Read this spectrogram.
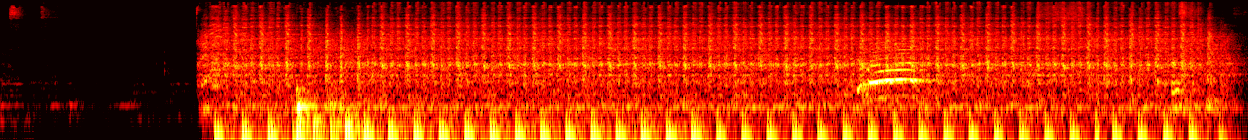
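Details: Abandoned Gilera motorbike left in a field for years, retried after wiring fiddled to restore intermittent neutral light and hunt a missing spark: after silence, even chuff about four beats a second as it turns over and tries to fire.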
